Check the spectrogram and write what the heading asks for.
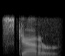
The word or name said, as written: scatter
